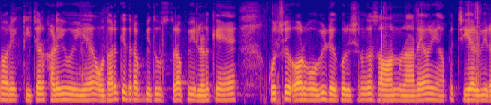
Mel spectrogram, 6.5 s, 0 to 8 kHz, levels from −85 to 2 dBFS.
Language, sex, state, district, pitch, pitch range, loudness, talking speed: Hindi, female, Maharashtra, Mumbai Suburban, 155 Hz, 150-165 Hz, -17 LUFS, 285 wpm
